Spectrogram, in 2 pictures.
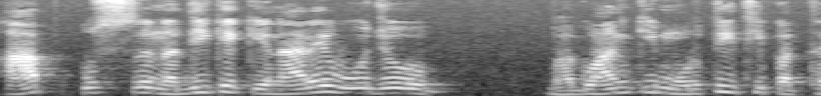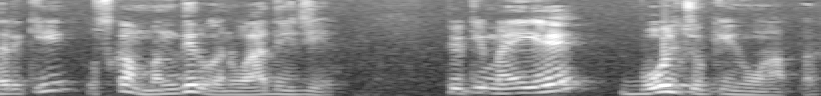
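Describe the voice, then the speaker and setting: Guy reading as a rich pious wife in a folk tale, polite n earnest, slightly high male voice. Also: animated, normal speed. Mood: polite requesting. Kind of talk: moral storytelling.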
